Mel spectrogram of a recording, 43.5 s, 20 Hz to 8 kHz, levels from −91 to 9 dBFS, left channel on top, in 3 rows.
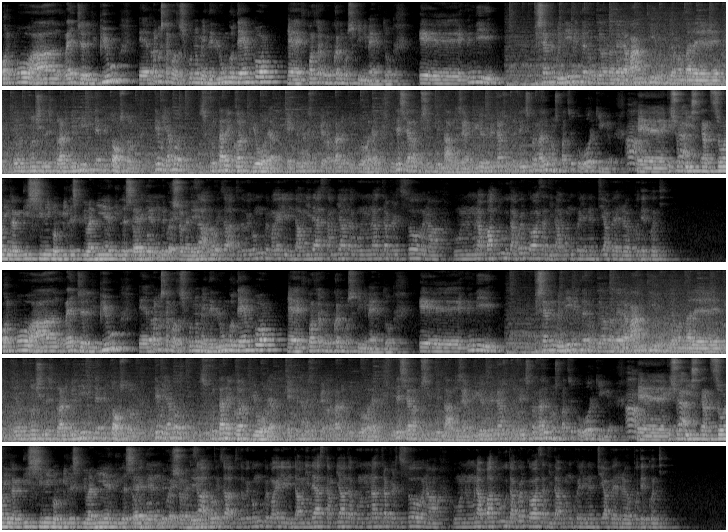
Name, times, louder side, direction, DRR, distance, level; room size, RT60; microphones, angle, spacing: voice 1, 0.0-5.3 5.7-8.0 8.3-9.8 10.7-18.1 18.4-26.9 27.2-33.3, left 1 dB, 10° left, -3 dB, 0.9 m, -29 dB
sound 1, 10.0-25.3, equal, 80° left, 1.9 m, -42 dB
sound 2, 12.1-24.9, right 1 dB, 10° right, 2.4 m, -39 dB
voice 2, 20.4-20.7 22.2-22.4 26.9-27.4 28.0-28.3 31.5-42.1, equal, 70° right, -1 dB, 1.5 m, -38 dB
6.0 x 5.0 x 4.1 m, 0.88 s
head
